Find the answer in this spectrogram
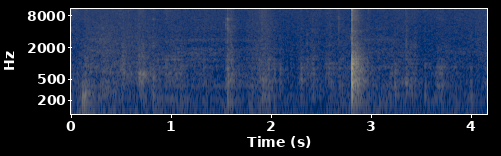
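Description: Quiet handling of a soft rubber RC crawler tyre and its aluminium wheel parts, with light rustles and ticks and one sharp click a little under three seconds in.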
